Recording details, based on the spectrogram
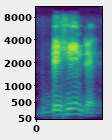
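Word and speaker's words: behind: বিহাইন্ড। পিছনে আরবি, পারবো। পিছনে শব্দের উচ্চারণটা, জি এটা শব্দের উচ্চারণটা, হ্যাঁ আপনি বিহাইন্ড বলবেন, বিহাইন্ড অথবা বাহাইন্ড, বিহাইন্ড বিহাইন্ড অথবা বাহাইন্ড দোনোটাই শুদ্ধ, ঠিক আছে?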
